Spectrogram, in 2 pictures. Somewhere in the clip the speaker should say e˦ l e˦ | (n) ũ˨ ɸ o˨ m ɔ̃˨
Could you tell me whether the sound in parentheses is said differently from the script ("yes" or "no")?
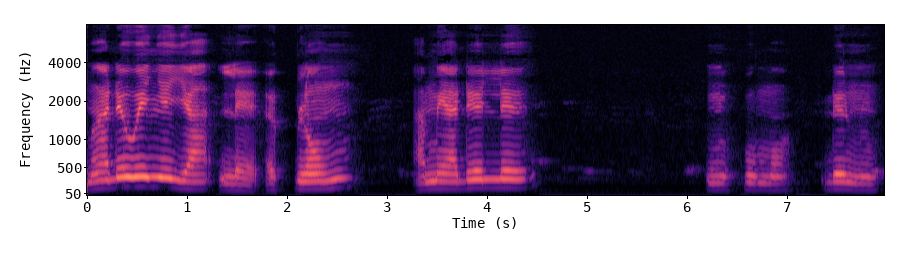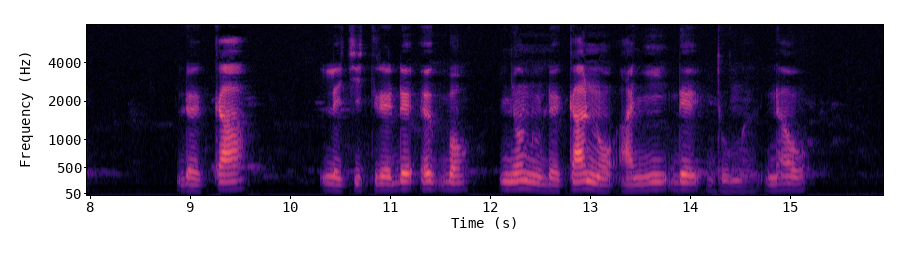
no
